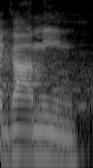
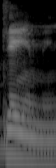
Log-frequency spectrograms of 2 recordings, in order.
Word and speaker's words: Gaming: All right, let's try Gaming. I'm really glad that I was right on how they pronounce that name. I was like, I seriously doubt it's actually pronounced gaming. It's probably pronounced Gaming.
